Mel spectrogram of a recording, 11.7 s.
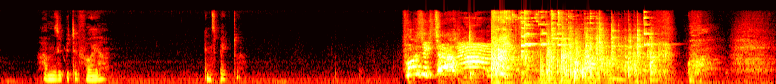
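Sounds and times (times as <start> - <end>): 
speech: 0.6 - 1.7, 3.1 - 3.7
table and chairs crashing over: 6.8 - 10.2
glasses shattering: 6.9 - 10.2.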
